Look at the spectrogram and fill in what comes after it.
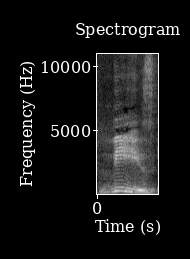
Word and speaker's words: these: Y luego vemos la E y se nos asemeja más al de, pero no. Es these.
